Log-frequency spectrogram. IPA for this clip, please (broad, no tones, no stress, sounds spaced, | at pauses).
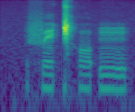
f ɛ ǁʰ ɔ ʔ ũ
